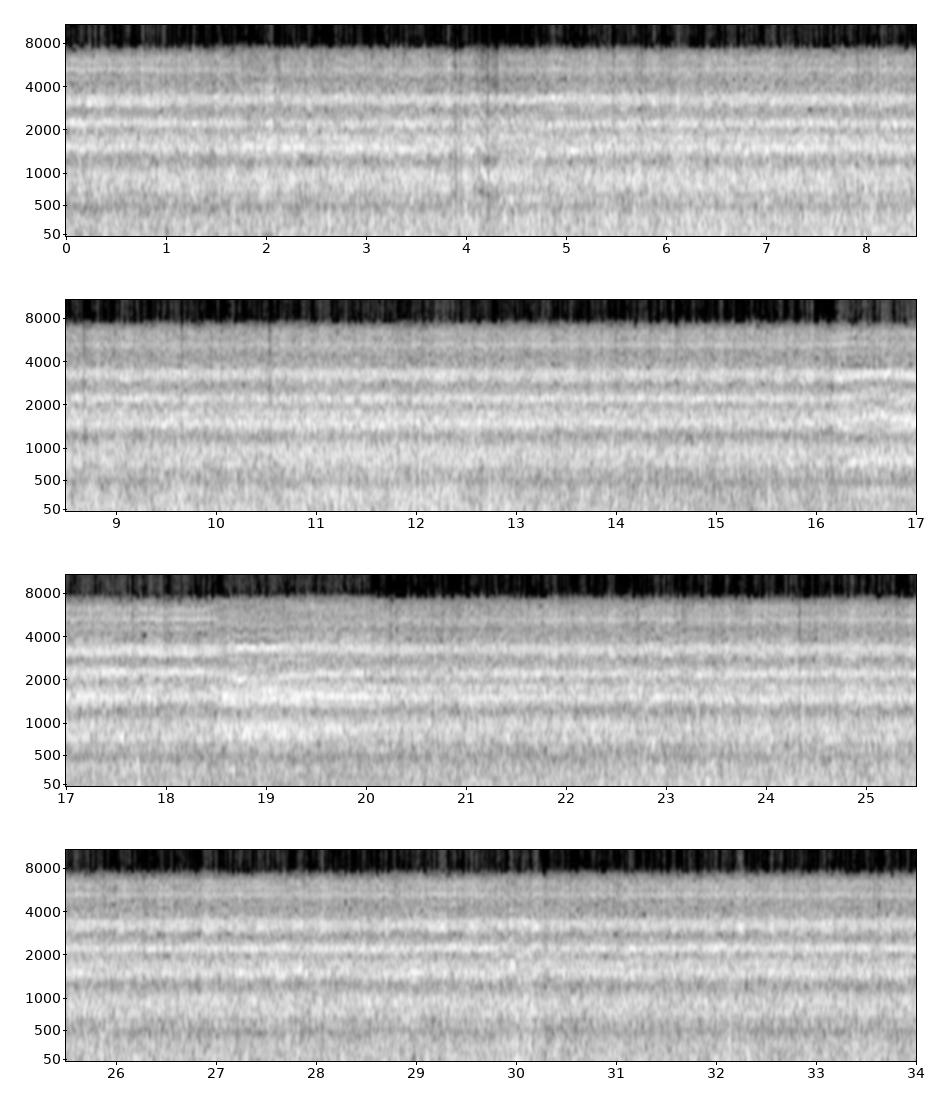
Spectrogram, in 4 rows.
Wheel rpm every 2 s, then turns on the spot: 200, 200, 180, 190, 200, 200, 200, 200, 200, 200, 200, 200, 200, 200, 200, 200, 200.
none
